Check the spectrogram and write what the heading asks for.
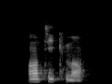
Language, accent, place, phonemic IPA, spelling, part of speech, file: French, France, Lyon, /ɑ̃.tik.mɑ̃/, antiquement, adverb, LL-Q150 (fra)-antiquement.wav
- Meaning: anciently, long ago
